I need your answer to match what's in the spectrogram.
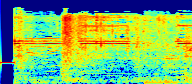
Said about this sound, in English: It looks like an episode of Demolition Derby, a woman in an SUV crashing into car after car in a parking lot, and it sure appears to be deliberate. This parking lot is being turned into a demolition derby.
